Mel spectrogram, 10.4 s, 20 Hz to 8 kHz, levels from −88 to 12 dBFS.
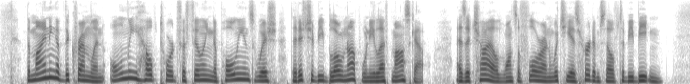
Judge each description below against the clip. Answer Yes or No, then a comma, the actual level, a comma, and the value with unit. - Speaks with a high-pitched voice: No, medium, 155 Hz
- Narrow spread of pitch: No, average, 3.9 semitones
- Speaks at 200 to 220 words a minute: Yes, fast, 205 wpm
